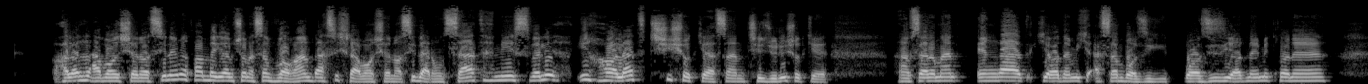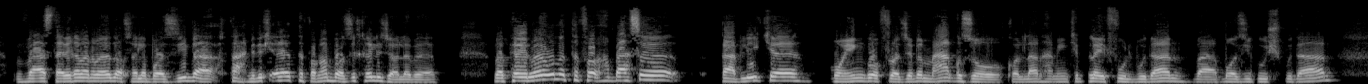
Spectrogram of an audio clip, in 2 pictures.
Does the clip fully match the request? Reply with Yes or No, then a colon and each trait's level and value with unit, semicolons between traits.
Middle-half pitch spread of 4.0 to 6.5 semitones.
Yes: average, 4.4 semitones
